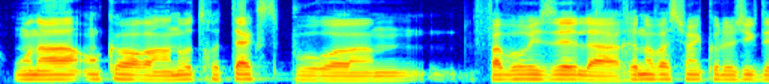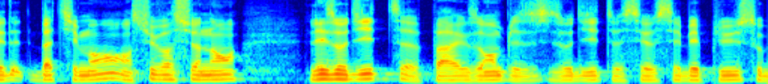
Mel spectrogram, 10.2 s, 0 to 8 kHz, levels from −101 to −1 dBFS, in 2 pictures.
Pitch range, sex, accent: 100-120 Hz, male, French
